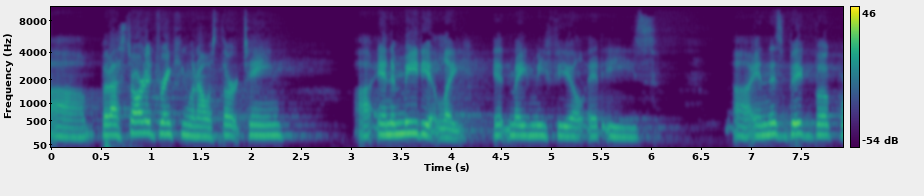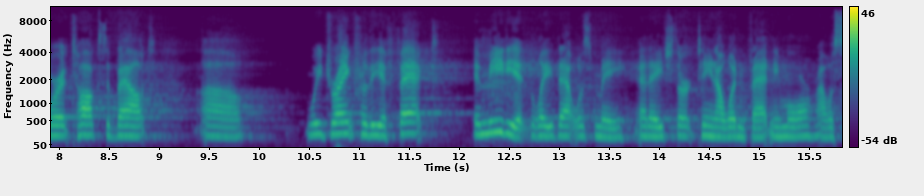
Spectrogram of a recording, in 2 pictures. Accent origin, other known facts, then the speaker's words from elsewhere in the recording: Nashville, Tennessee, United States; born there; I was born in 53, so I was a baby boomer. I was born in Nashville, middle-class family.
